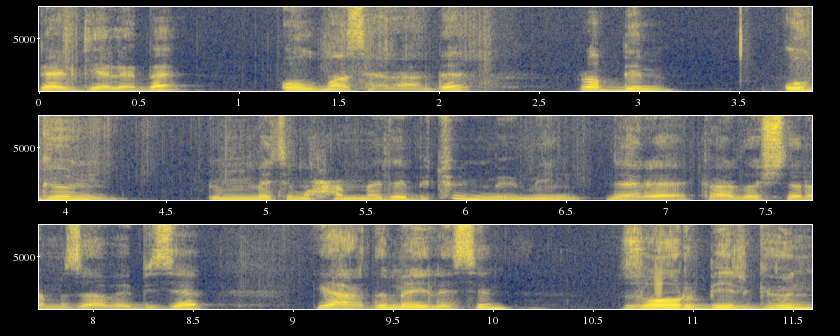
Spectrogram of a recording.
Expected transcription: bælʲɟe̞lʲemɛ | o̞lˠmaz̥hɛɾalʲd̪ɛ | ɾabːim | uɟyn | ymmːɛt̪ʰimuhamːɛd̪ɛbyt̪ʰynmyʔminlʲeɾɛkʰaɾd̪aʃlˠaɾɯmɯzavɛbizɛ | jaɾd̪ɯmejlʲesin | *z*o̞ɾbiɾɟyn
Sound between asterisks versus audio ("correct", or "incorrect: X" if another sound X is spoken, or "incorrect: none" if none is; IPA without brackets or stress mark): correct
